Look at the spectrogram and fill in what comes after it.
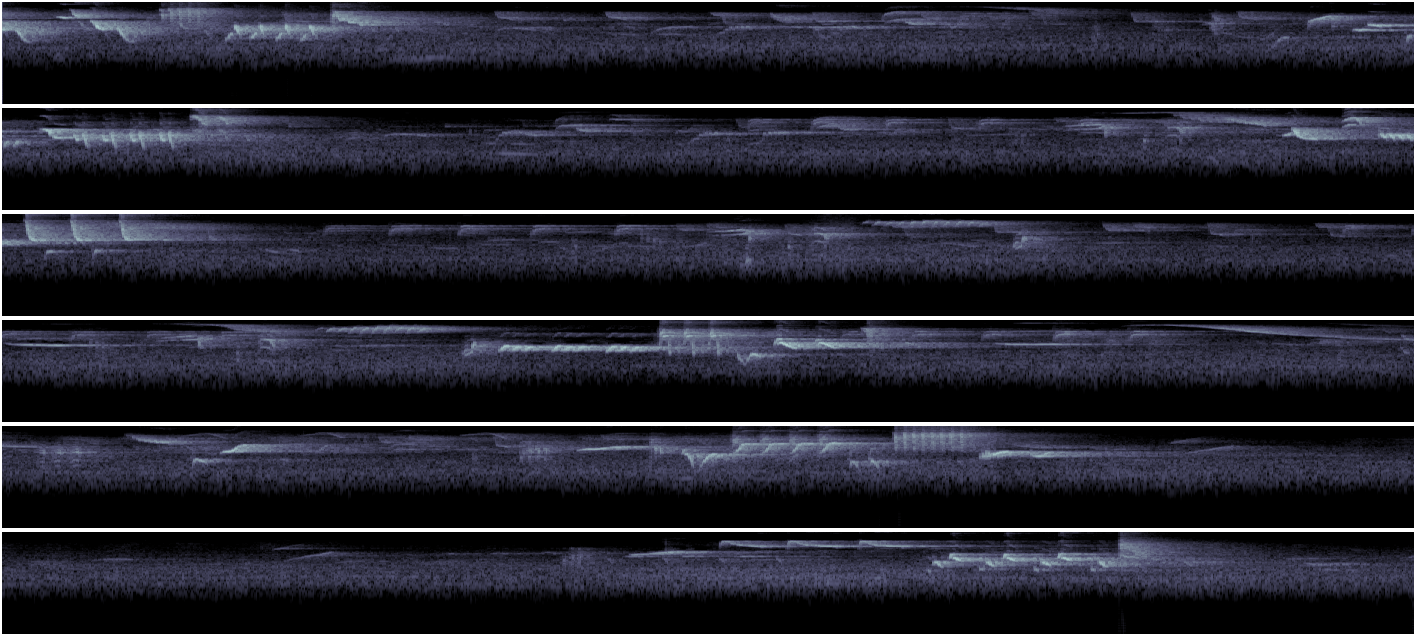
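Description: Songbirds singing: bursts of varied chirps, trills and sliding whistles every few seconds over a faint steady hiss, with a short lull before a last burst near the end.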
